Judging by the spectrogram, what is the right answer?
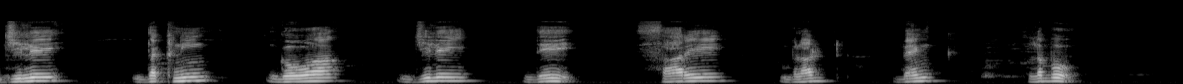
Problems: none marked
